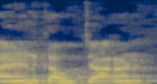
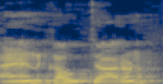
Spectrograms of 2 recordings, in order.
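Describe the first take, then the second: Both takes have the same delivery.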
